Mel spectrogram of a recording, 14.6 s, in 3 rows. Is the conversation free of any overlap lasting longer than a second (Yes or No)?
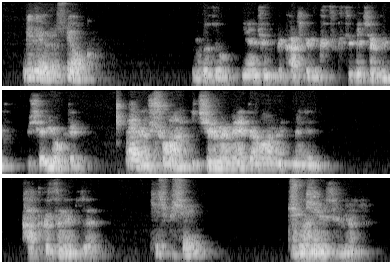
Yes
